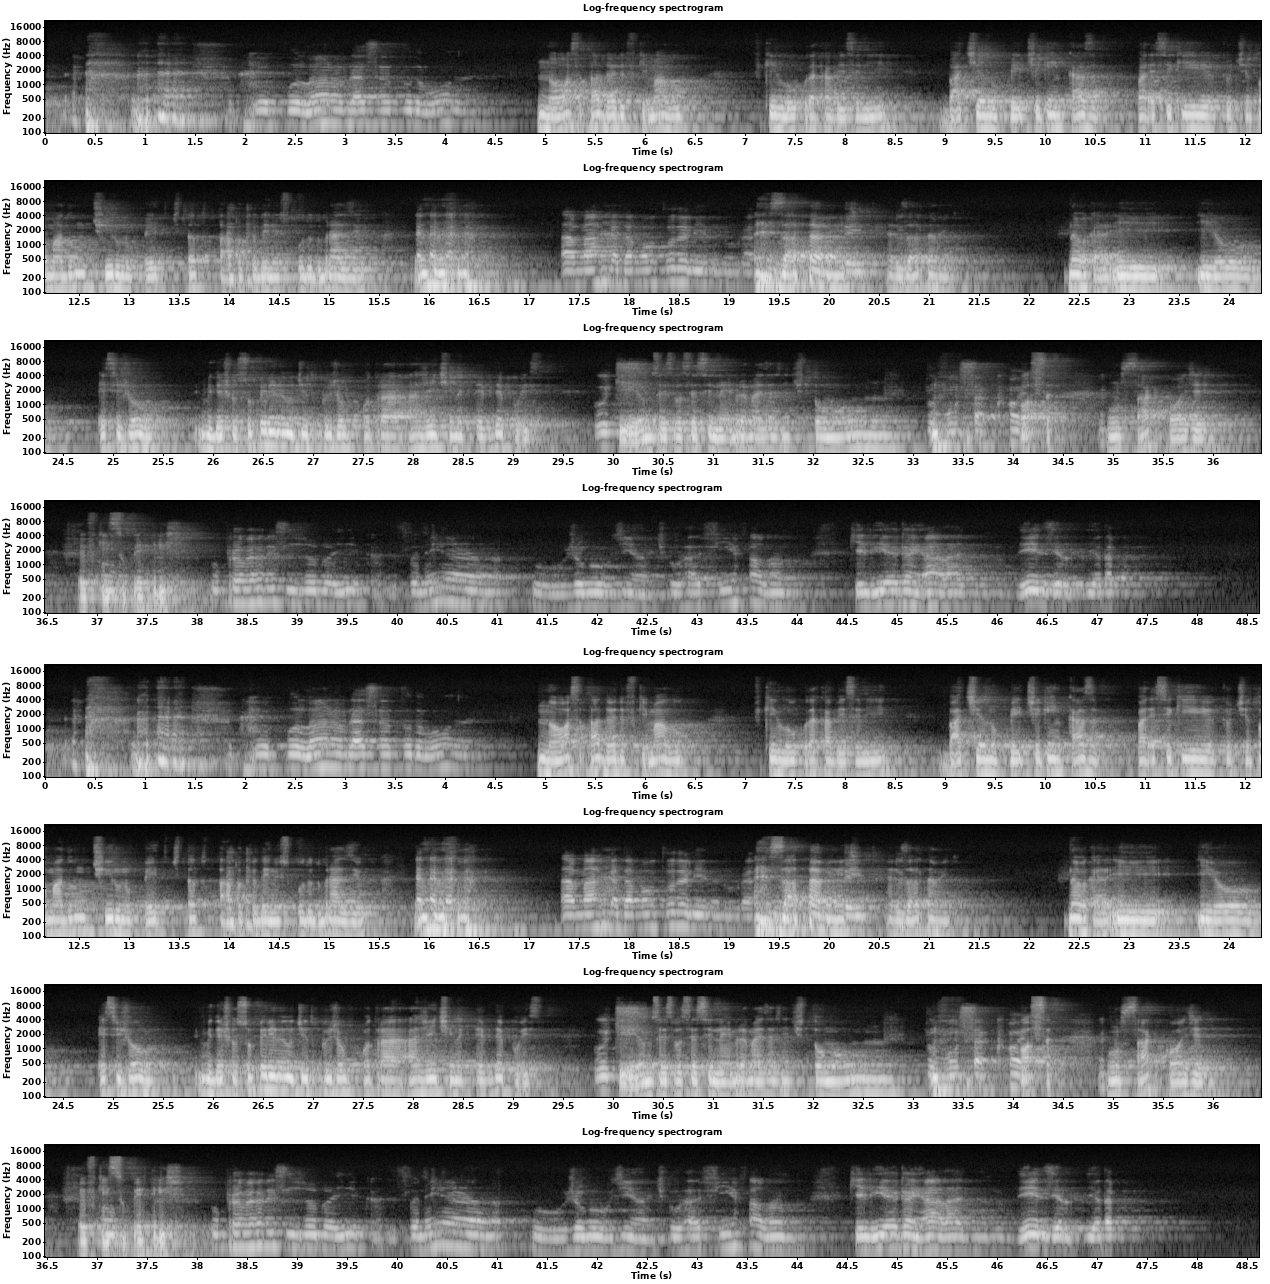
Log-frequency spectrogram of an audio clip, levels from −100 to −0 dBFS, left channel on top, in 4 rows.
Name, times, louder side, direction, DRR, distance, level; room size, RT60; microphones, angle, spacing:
voice 1, 0.4-1.4 2.0-2.1 4.9-6.4 7.2-8.5 8.9-10.6 10.9-13.3 13.6-15.4 15.9-16.4 17.7-17.9 19.2-20.2 20.6-21.2 22.4-24.3 24.9-25.5 25.8-29.2 30.1-32.8 33.2-33.4 34.1-34.2 34.7-36.0 36.8-37.8, equal, 40° right, 7 dB, 1.8 m, -20 dB
voice 2, 1.5-4.4 14.0-14.3 15.9-16.3 17.3-19.8 20.1-20.4 20.7-20.9 22.7-23.0 29.8-30.3 33.1-34.3 34.8-35.0 36.7-37.2 38.1-41.0 41.3-47.2, right 2 dB, 85° right, 6 dB, 1.2 m, -27 dB
27.5 x 24.0 x 7.1 m, 1.5 s
head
